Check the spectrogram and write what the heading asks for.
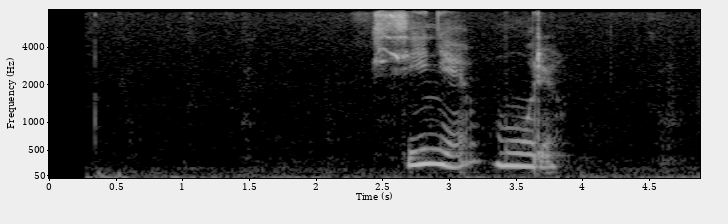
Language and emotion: Russian, neutral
